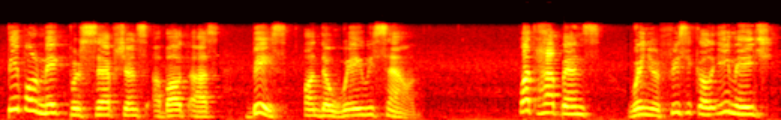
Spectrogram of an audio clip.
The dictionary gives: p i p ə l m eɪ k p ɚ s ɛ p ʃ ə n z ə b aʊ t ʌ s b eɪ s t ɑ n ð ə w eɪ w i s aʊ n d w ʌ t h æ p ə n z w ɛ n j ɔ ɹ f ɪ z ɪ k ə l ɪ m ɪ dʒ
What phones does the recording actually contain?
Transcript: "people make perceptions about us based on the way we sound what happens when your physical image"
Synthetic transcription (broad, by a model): p i p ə l m eɪ k p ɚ s ɛ p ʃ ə n s ə b aʊ t ʌ s b eɪ s t ɑ n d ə w eɪ w i s aʊ n d w ʌ t h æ p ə n s w ɛ n j ɔ ɹ f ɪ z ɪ k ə l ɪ m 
